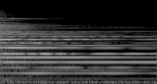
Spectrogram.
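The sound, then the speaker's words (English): A bright, clear handbell tone rings out and sustains with shimmering overtones, slowly decaying without a second strike, fairly loud with no voices. “Yep, the kind you hear around the holiday season.”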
